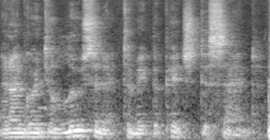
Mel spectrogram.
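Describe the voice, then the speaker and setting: Audible room echo and noticeable background noise surround a man who talks at a moderate rate. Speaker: music teacher. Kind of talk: tutorial.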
